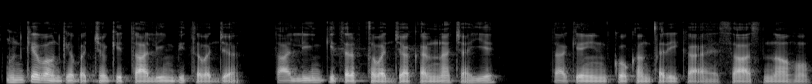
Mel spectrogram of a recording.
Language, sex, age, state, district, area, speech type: Urdu, male, 45-60, Uttar Pradesh, Lucknow, rural, spontaneous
